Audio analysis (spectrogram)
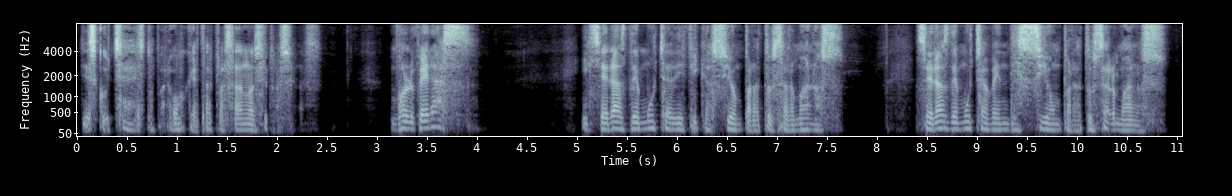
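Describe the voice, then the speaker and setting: A man preaching a sermon as pastor, acting out Bible scenes with voices and lively storytelling. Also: mid-range voice, normal speed.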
